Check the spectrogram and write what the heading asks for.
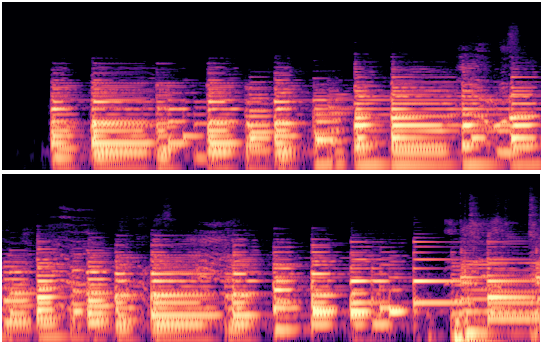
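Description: Solo jazz piano introduction on a grand piano: a run of struck chords, each ringing and fading, starting about half a second in.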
